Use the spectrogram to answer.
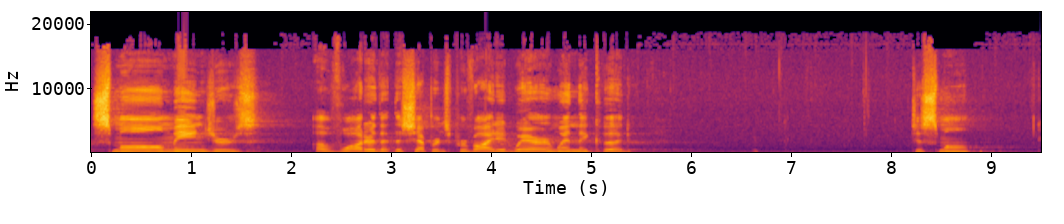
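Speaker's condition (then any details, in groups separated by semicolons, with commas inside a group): No condition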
